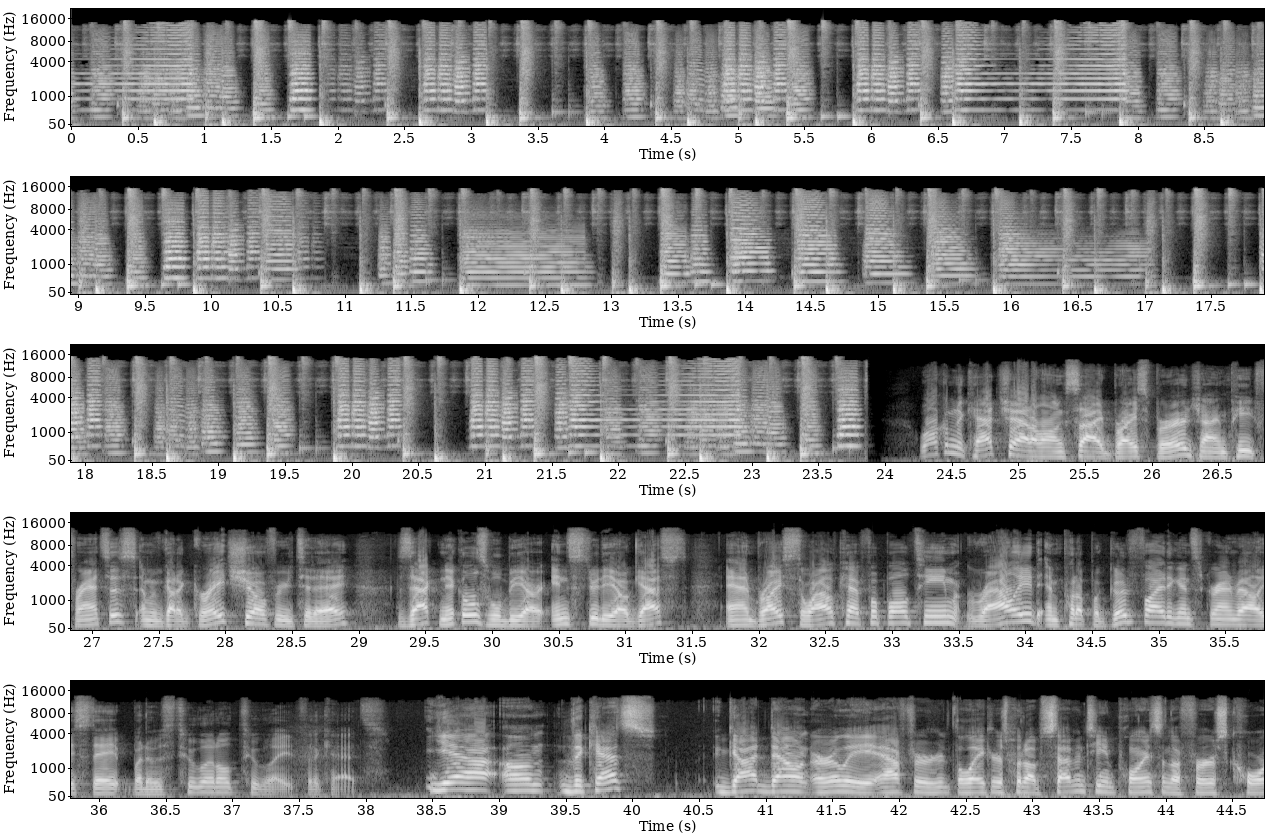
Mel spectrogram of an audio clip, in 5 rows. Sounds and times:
Music: 0:00.0 - 0:23.9
Speech: 0:24.3 - 0:44.7.

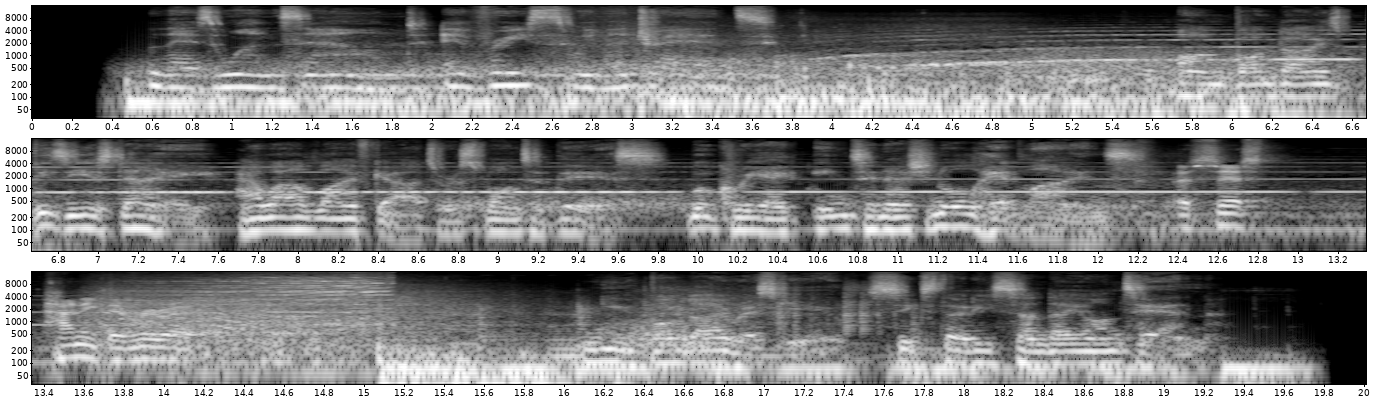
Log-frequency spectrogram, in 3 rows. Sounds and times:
Music: 0:00.4 - 0:04.0, 0:05.7 - 0:19.8
Speech: 0:05.7 - 0:14.2, 0:16.1 - 0:19.3.

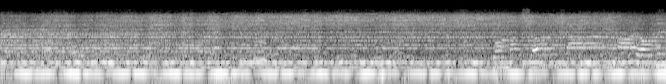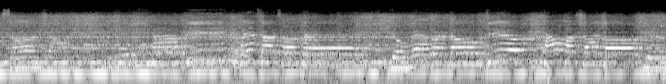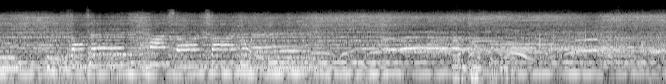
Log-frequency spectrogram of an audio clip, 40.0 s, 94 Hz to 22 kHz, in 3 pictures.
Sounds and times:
Music: 0:00.0 - 0:39.9
Child singing: 0:09.8 - 0:14.7, 0:15.6 - 0:32.9
Female singing: 0:09.8 - 0:14.7, 0:15.6 - 0:32.9.

